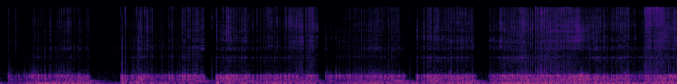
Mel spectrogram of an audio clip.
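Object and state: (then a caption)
Metal mesh microphone grille being scratched. Long nails scratch the top of a Blue Yeti microphone's black, hollow metal mesh grille. The result is a continuous, dense, low-heavy rasping scrape with a few brief pauses, close and steady in level throughout.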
